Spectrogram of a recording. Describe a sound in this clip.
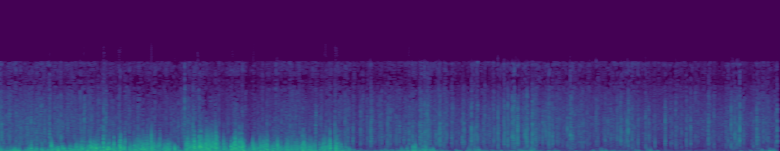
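Rain patters steadily on an umbrella overhead.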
